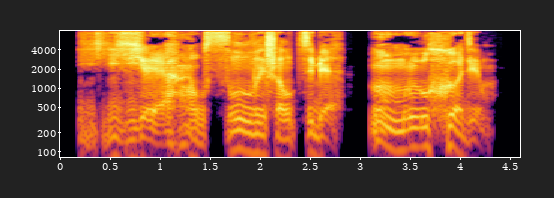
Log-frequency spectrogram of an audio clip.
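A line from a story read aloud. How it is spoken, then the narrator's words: Through gritted teeth. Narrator (Russian): процедил Давид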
